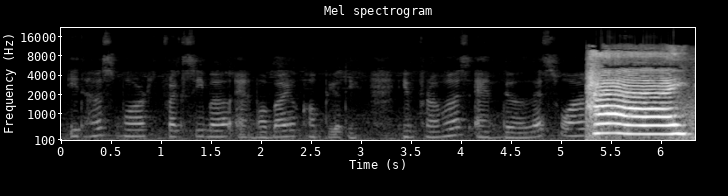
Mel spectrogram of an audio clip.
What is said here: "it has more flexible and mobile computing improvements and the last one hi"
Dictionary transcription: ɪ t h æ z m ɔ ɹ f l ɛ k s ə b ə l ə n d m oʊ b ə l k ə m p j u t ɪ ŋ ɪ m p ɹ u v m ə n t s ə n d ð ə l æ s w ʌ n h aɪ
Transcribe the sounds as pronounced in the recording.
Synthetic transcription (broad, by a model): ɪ t h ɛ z m ɔ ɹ f l ɛ k s ə b ə l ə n m oʊ b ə l k ə m p j u t ɪ ŋ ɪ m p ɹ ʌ m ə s ə n d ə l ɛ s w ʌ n h aɪ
